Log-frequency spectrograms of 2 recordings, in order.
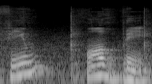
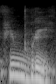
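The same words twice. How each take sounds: First: ফিমব্রি very slowly, broken into fim, ob, ri; teacher sounding out ফিমব্রি piece by piece, softly; pronunciation demo. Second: Said in the usual way. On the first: Shown as a demonstration. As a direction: stretch ফিমব্রি out syllable by syllable. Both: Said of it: "এটা উচ্চারণটা হচ্ছে ফিমব্রি".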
